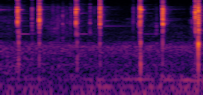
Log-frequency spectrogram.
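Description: Sharp metallic clicks from a hand tool being worked at the fuel line beside the carburetor, about three or four a second, unevenly spaced.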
